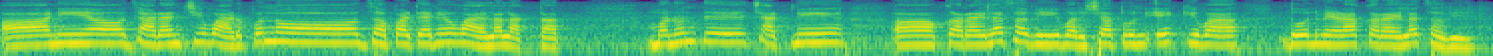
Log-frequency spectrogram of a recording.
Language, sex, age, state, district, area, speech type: Marathi, female, 45-60, Maharashtra, Wardha, rural, spontaneous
